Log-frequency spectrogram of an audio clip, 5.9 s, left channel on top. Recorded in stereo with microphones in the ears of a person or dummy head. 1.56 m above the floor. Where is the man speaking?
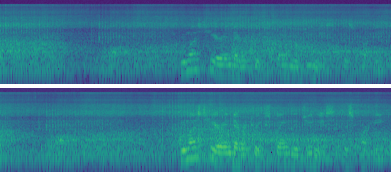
25° right (ahead or behind), 1.5 m.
